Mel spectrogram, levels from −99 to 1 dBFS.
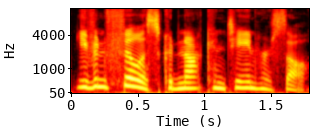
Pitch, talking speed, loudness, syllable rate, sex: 235 Hz, 200 wpm, -18 LUFS, 5.9 syllables/s, female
